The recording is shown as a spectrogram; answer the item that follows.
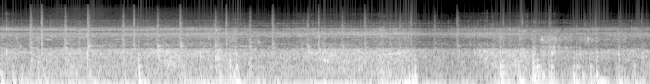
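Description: Underwater sound picked up by a camera: a low rumble of moving water with many sharp clicks scattered throughout.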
